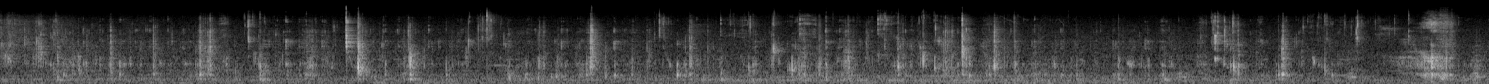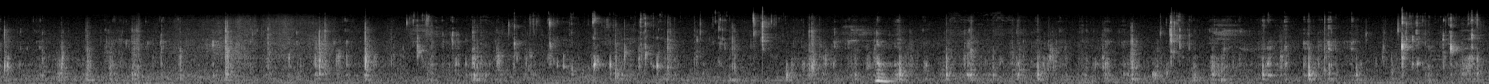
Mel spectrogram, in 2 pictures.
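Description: Close-miked chewing and wet mouth sounds of a person eating spicy boneless chicken feet in chilli sauce: many short smacks and clicks, with a louder bite about halfway through.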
